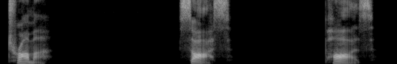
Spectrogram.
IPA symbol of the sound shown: ɔː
